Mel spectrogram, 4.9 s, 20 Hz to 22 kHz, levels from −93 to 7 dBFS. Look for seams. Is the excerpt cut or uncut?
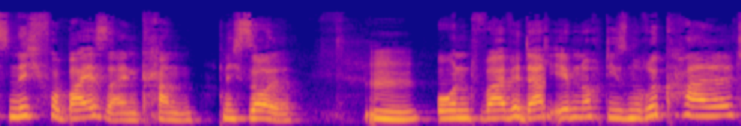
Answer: cut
